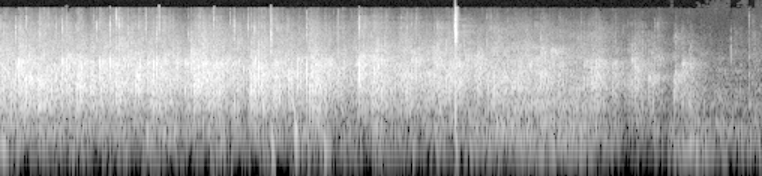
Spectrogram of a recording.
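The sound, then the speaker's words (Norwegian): An audience applauds someone who has just been baptized. Many hands clap steadily in a dense wash at a moderate level that gradually thins and fades toward the end, with no talking. “En liten applaus til han der som var så flink og ble døypt.”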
